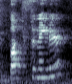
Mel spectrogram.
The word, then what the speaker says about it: buccinator: si I an ATO R and it is pronounced Buxton ater I learned this because there were four anatomy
